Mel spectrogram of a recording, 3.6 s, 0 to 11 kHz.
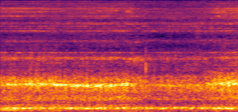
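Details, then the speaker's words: High-mileage BMW E36 M3 S52 inline-six, cylinder leakdown test on cylinders 4 and 5: continuous rushing hiss with faint steady whistle, air escaping under pressure; suspected warped head or head gasket failure, not confirmed. "That's like a current. Oh yeah, look at this. Well guys, we found our issue. I'm gonna call that a warped head probably."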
